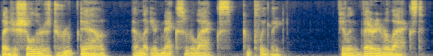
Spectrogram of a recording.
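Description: A man slowly guiding a listener through a progressive muscle relaxation exercise with soothing, calm instructions. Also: low-pitched, husky. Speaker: relaxation guide.

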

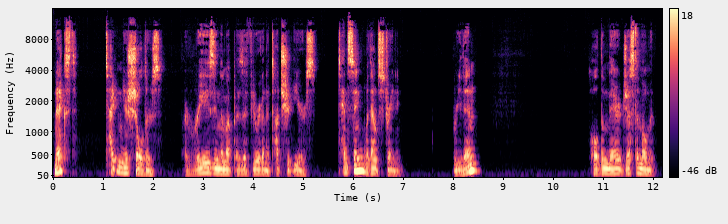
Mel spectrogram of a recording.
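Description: A man slowly guiding a listener through a progressive muscle relaxation exercise with soothing, calm instructions. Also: sits low, breathy edge. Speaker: relaxation guide.

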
